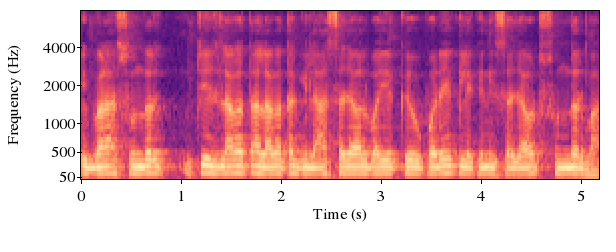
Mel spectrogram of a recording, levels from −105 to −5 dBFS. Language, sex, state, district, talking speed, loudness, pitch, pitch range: Bhojpuri, male, Bihar, Muzaffarpur, 230 wpm, -15 LUFS, 115 Hz, 115-120 Hz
